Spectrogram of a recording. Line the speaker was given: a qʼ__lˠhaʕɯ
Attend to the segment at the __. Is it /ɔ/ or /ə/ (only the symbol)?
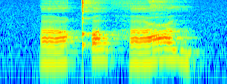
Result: ə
